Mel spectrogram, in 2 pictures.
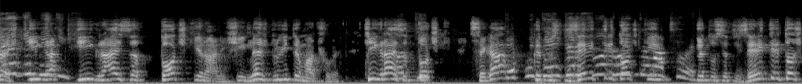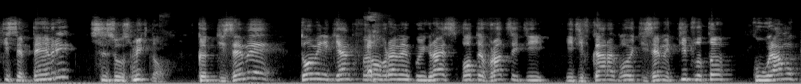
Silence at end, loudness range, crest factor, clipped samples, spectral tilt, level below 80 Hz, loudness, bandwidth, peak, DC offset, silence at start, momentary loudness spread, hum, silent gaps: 0 s; 1 LU; 16 dB; under 0.1%; -3 dB/octave; -44 dBFS; -21 LUFS; 12.5 kHz; -4 dBFS; 4%; 0 s; 6 LU; none; none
